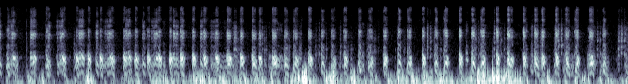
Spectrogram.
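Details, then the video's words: A tethered decoy chukar partridge used in partridge hunting gives rapid, repeated clucking chuk notes in a steady, excited run over a low rumble of background noise. "EN GÜZEL KEKLİK SESİ"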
